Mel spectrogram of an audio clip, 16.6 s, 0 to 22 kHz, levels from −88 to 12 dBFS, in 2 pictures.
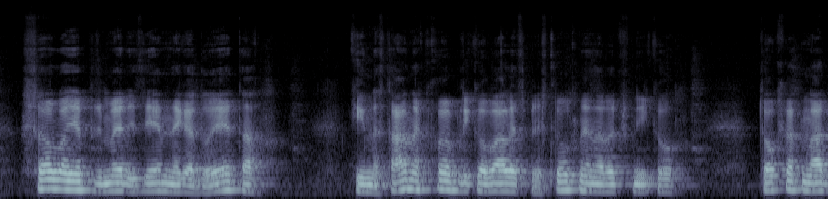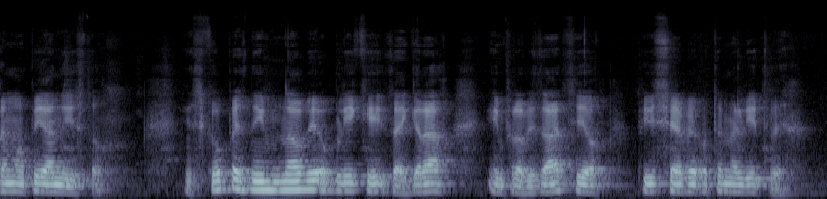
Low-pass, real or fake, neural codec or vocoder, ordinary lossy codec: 19.8 kHz; real; none; none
